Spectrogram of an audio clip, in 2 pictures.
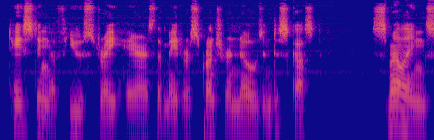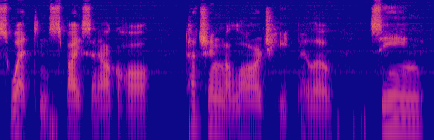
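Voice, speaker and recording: Bright, expressive man reading a story. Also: mid-range voice, low-quality recording. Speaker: audiobook narrator. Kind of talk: expressive scripted narration of fan fiction.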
